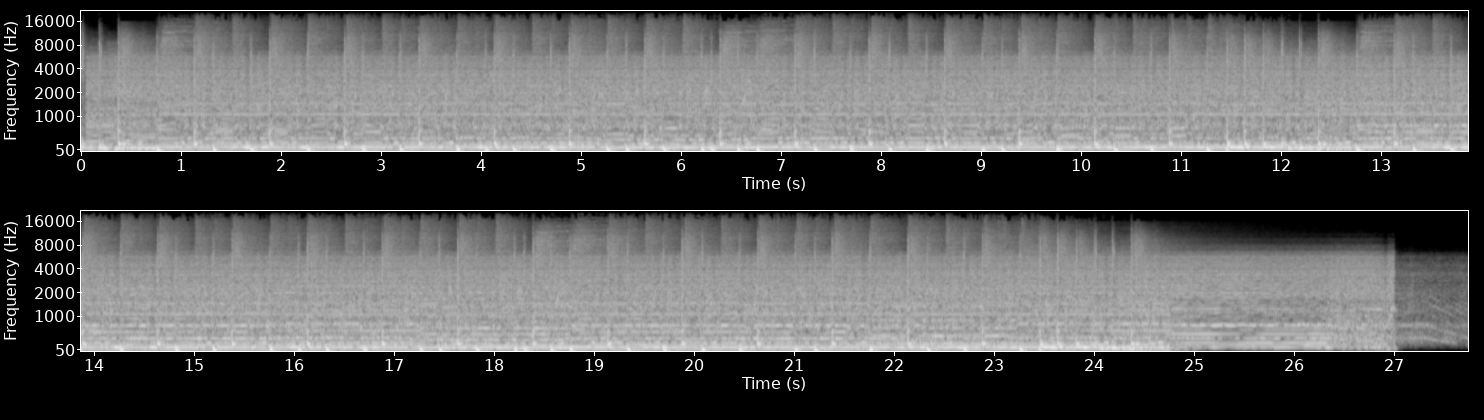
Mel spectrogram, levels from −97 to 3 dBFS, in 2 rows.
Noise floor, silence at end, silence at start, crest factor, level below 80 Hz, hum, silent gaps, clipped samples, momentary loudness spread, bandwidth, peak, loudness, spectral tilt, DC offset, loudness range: -34 dBFS; 0 s; 0 s; 12 dB; -20 dBFS; none; none; under 0.1%; 3 LU; 18.5 kHz; 0 dBFS; -13 LUFS; -4.5 dB/octave; under 0.1%; 1 LU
